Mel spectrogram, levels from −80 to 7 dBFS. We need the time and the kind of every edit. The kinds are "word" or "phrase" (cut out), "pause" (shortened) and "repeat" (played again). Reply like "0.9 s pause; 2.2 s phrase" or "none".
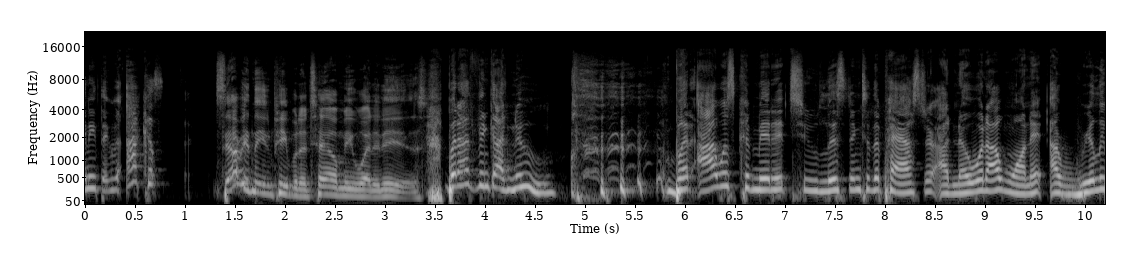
none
